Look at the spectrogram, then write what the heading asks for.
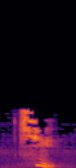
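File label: "续", Mandarin Chinese; chinese flashcards; hsk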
